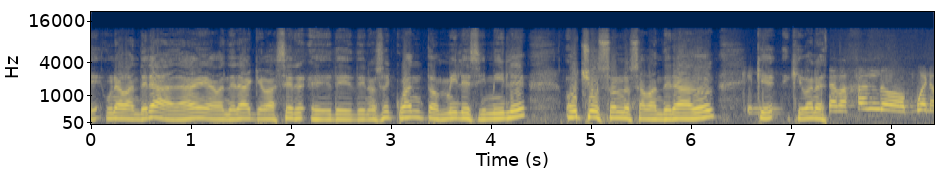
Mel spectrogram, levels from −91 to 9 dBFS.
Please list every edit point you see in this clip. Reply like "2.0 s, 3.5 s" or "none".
none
